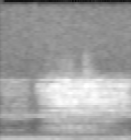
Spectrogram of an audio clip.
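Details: A single rough, snorting snore breath from a sleeper with obstructive sleep apnea, recorded during a sleep study with breathing and blood-oxygen sensors.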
